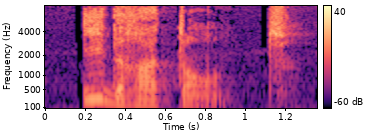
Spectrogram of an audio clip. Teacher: don't insist on the final E, and this is nasal.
